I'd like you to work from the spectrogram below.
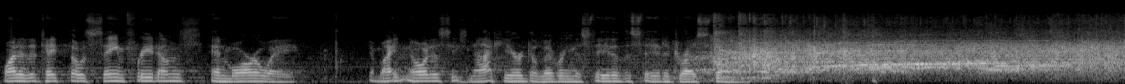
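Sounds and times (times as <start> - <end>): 
speech: 0.0 - 3.0, 3.7 - 7.6
large indoor crowd of legislators applauding in a chamber: 7.1 - 11.2.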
